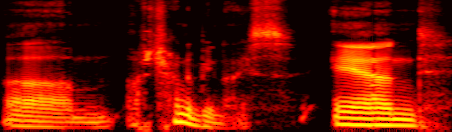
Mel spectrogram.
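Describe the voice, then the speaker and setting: A man's voice: lowish voice, animated, a little slow, bright, forceful tone, dry recording, clean studio sound. A man co-hosting a podcast, talking in a loose, rambling way and joking at his own expense. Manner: loose and rambling, with self-deprecating jokes. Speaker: podcast co-host. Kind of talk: casual podcast chat.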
